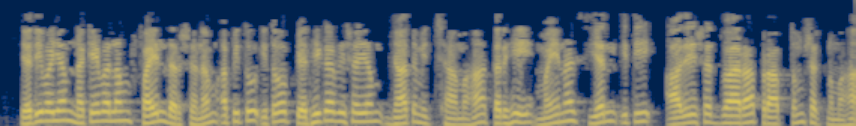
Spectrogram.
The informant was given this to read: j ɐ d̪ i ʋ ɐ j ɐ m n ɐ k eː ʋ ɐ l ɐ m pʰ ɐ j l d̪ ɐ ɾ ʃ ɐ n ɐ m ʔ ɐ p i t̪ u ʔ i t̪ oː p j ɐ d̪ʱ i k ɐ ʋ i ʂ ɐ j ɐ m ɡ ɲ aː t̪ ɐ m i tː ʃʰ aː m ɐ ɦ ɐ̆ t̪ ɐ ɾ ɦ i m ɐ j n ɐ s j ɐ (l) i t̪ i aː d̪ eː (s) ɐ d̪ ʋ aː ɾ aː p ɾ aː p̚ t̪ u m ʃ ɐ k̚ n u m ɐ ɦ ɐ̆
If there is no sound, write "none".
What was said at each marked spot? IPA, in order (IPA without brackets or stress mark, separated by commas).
l, ʃ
